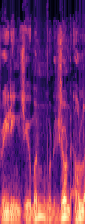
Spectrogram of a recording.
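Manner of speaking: rough, raspy-throated alien warrior voice. Retelling a kid's greeting at a Star Trek museum, doing a Klingon voice. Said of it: "my Klingon voice is good because I'm sick".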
